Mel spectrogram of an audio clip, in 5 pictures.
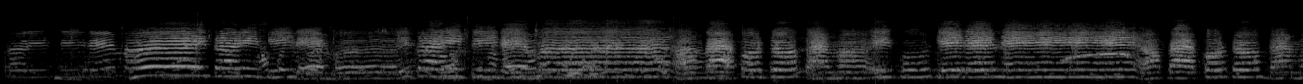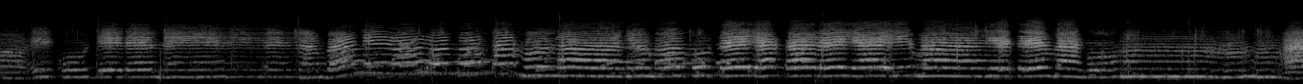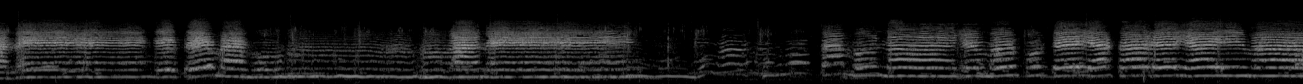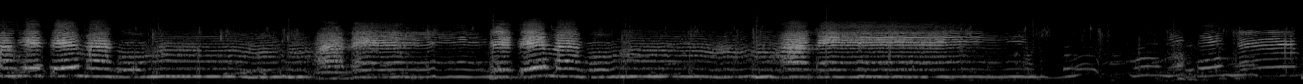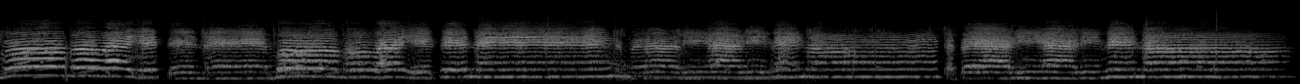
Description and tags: Nira's Song number 6 from the "Kayapo Chants". Group of female Kayapó native brazilian indians finishing the ritual of the warrior, in "Las Casas" tribe, in the Brazilian Amazon. Recorded with Sound Devices 788, two Sennheiser MKH60 in "XY".
chant, indian, rainforest, female-voices, native-indian, brasil, ritual, tribe, kayapo, amazon, voice, music, caiapo, tribo, tribal, field-recording, indio, brazil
